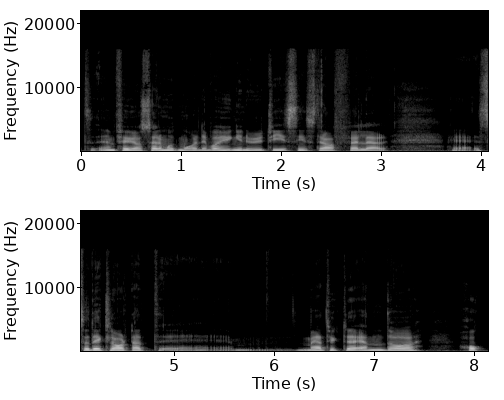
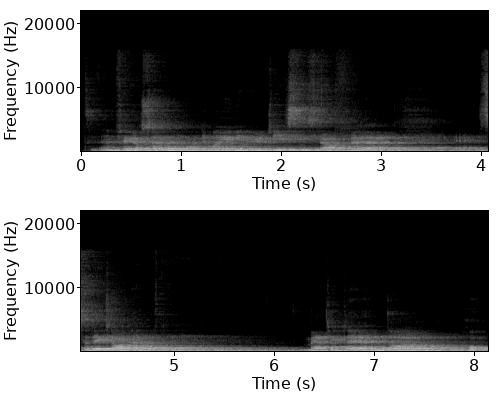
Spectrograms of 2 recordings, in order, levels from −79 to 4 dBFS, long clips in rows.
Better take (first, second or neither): first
